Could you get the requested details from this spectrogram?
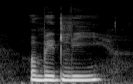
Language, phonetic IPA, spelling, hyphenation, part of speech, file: Czech, [ˈobɪdliː], obydlí, oby‧d‧lí, noun, Cs-obydlí.ogg
- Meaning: dwelling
